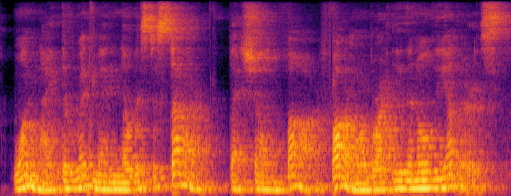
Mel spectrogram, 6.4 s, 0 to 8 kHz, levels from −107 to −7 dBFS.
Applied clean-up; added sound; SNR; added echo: neural separator model SepFormer DNS4.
